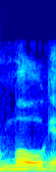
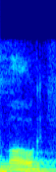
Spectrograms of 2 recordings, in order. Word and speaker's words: Moog: missed the music synthesizer was Moog or Moga actually emoji but it's pronounced mode steam engine was watt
